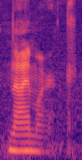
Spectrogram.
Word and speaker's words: Neymark: Neymark. Am I saying that right? I think so. Relative. I mean, you can let me know if I'm I- butchering it. My ancestors pronounce it Neymark.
